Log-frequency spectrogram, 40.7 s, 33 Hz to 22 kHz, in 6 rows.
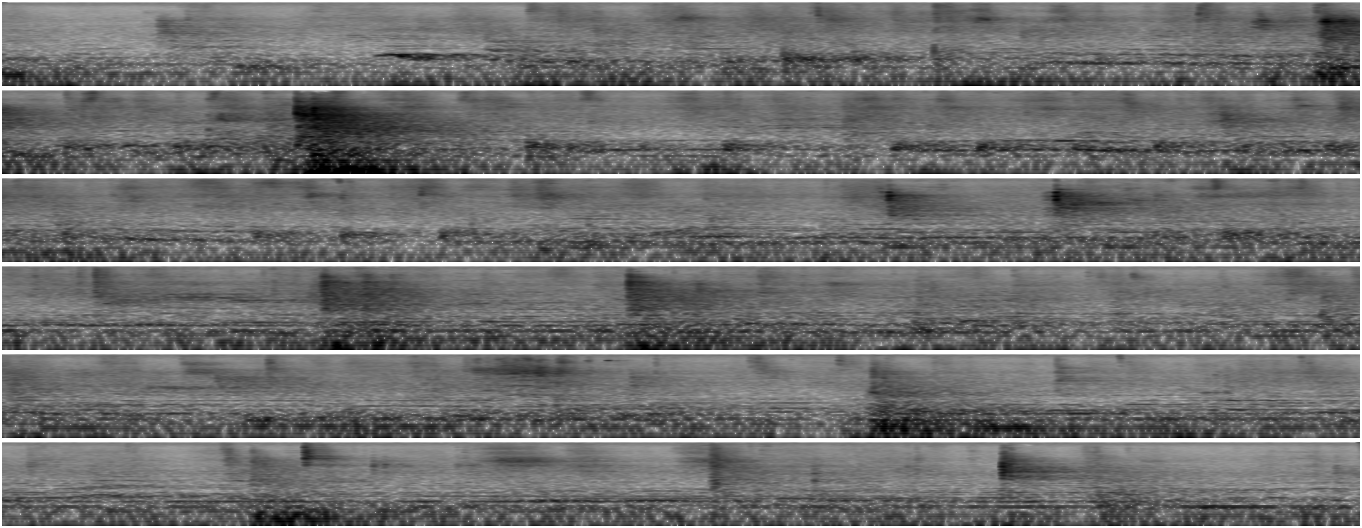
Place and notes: Altes Gymnasium, Oldenburg, Deutschland - enry hall ambience
Altes Gymnasium Oldenburg, entry hall, ambience, sounds of a reheasal from the concert hall above
(Sony PCM D50, Primo EM172)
